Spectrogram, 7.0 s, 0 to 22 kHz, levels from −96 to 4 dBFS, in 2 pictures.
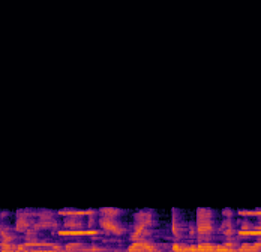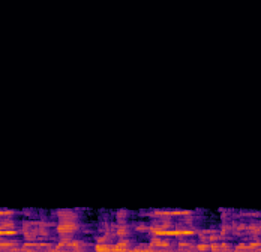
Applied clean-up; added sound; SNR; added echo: classical method WPE with log-MMSE.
